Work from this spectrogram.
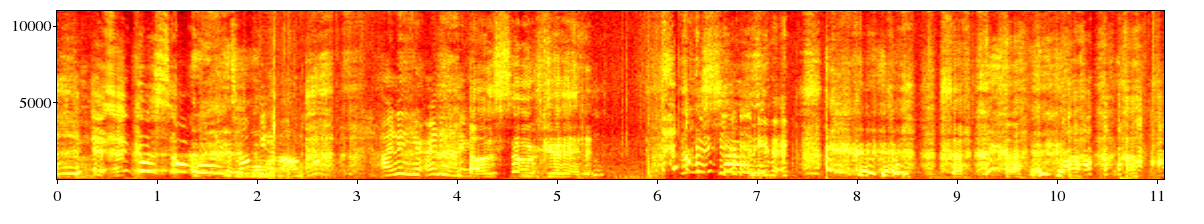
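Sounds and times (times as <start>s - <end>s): people laughing: 0.0s - 3.0s, 3.8s - 11.0s.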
